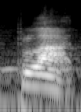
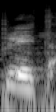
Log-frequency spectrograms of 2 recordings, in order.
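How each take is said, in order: First: The vowel is short, as in 'cat'. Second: The vowel is long, as in 'late'. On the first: The speaker calls it right. "the given word here is plat" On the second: The speaker calls it wrong. "not plate, as people will call it"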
